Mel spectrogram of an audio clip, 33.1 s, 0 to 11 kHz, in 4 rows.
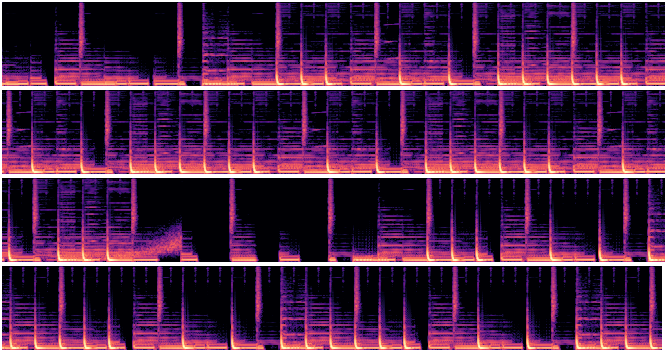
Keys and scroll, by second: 1.4 ctrl++, 5.0 ctrl+-, 7.8 ctrl+-, 9.2 ctrl++, 12.6 ctrl+-, 28.2 ctrl++.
